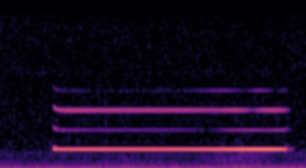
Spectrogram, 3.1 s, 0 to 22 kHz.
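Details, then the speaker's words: Grundig SVR4004 VCR: continuity test on a 10 µF 35 V tantalum capacitor gives an unbroken high beep over two seconds; the capacitor has gone short circuit across the supply rail. "okay well there's not much to it is there so it's quite likely isn't it that one of these talm capacitors has gone short circuit"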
